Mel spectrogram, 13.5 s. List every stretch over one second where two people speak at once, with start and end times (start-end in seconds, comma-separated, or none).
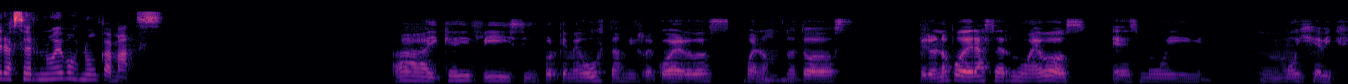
none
